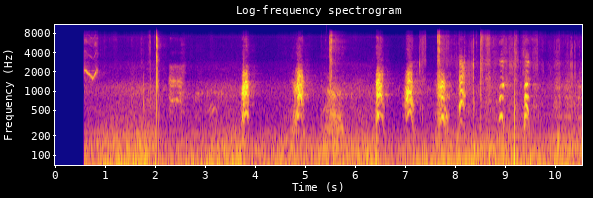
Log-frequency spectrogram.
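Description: German shepherd on a leash barking at a decoy during protection (bitework) training. About nine loud barks begin about four seconds in and come closer together toward the end. A single sharp click sounds about two seconds in.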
